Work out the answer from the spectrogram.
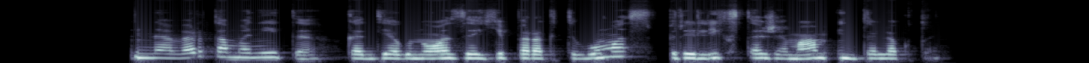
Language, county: Lithuanian, Panevėžys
